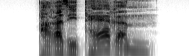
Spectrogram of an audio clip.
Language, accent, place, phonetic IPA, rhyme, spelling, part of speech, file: German, Germany, Berlin, [paʁaziˈtɛːʁəm], -ɛːʁəm, parasitärem, adjective, De-parasitärem.ogg
- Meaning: strong dative masculine/neuter singular of parasitär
